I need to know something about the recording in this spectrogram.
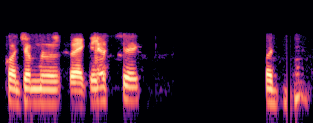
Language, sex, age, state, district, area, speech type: Telugu, male, 18-30, Telangana, Khammam, urban, conversation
